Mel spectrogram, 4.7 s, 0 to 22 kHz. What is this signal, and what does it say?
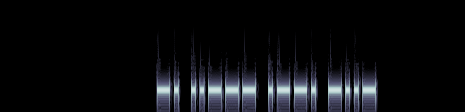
Morse code, heard as a keyed tone, about 27 wpm, 700 Hz. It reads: N2PX
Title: USA Call Signs - 4 Characters - Repeated 3x - 28wpm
